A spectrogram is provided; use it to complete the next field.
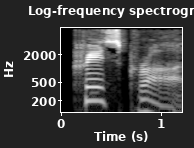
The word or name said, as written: crisscross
